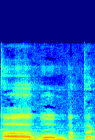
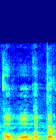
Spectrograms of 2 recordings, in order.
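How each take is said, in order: First: The opening vowel is drawn out long. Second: The opening vowel is short. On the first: It asks whether God is the greatest. The speaker calls it wrong. "A-nya kepanjangan karena nanti jadi istifham" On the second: It states that God is the greatest. The speaker calls it right. "jelas itu kalam khobar"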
